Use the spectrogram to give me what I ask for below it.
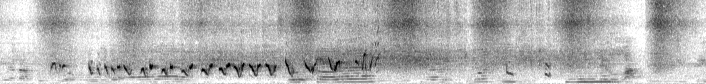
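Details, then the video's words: Sooty-headed bulbul in a training recording meant to teach young birds their voice: a fast bubbly run of chattering, rising and falling notes, then scattered softer phrases with a low mechanical hum underneath. "suara pancingan trucukan belajar bunyi"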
